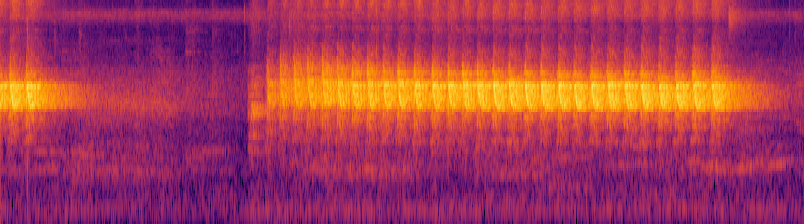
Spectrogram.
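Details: Bulk-bought wild white-eye, two days at home and beginning to sing, ends one trill, pauses, then gives a long, even, high-pitched trill of quickly repeated notes lasting about five seconds before fading.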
